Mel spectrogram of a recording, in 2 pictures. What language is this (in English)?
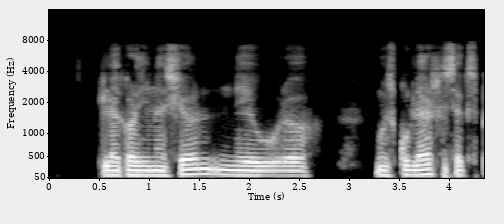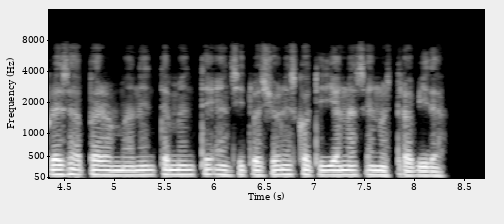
Spanish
